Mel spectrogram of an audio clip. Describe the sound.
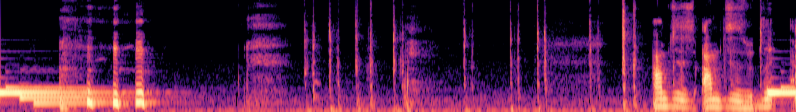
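Irregular clicking of keys being typed on a computer keyboard while getting on YouTube, a rapid scattered run of taps, framed by brief tonal, voice-like sounds at the beginning and end.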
